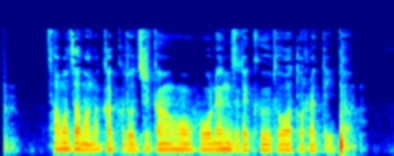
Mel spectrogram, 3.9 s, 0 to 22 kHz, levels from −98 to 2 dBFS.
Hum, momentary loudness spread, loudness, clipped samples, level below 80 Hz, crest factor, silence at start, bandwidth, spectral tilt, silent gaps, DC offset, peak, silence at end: none; 6 LU; -25 LUFS; under 0.1%; -48 dBFS; 24 dB; 0.05 s; 11.5 kHz; -7.5 dB/octave; none; under 0.1%; 0 dBFS; 0.4 s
